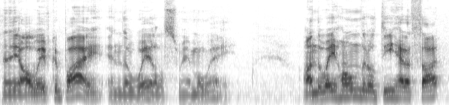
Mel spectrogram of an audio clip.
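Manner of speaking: usual speaking voice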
